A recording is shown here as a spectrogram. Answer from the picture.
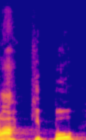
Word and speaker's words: Arquipo: eu tive foi essa: como se trata de um nome grego, de um nome gentílico, então a sílaba tônica vem na primeira sílaba. Então Arquipo talvez seja a pronúncia mais correta, não é?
